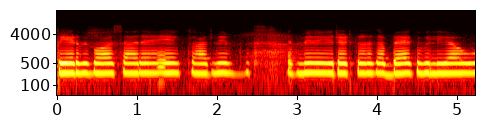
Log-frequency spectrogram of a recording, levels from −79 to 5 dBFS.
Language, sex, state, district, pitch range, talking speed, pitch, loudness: Hindi, female, Jharkhand, Palamu, 245-250 Hz, 170 wpm, 245 Hz, -16 LUFS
